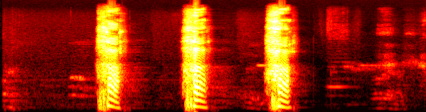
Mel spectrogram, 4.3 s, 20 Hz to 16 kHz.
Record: {"exhalation_length": "4.3 s", "exhalation_amplitude": 32767, "exhalation_signal_mean_std_ratio": 0.28, "survey_phase": "beta (2021-08-13 to 2022-03-07)", "age": "18-44", "gender": "Female", "wearing_mask": "No", "symptom_runny_or_blocked_nose": true, "symptom_headache": true, "symptom_change_to_sense_of_smell_or_taste": true, "symptom_loss_of_taste": true, "symptom_onset": "4 days", "smoker_status": "Ex-smoker", "respiratory_condition_asthma": false, "respiratory_condition_other": false, "recruitment_source": "Test and Trace", "submission_delay": "1 day", "covid_test_result": "Positive", "covid_test_method": "RT-qPCR", "covid_ct_value": 22.8, "covid_ct_gene": "ORF1ab gene"}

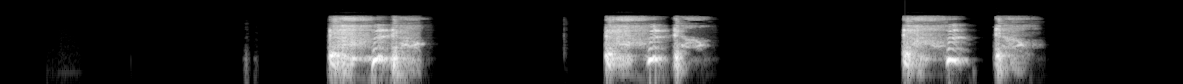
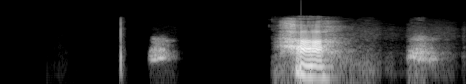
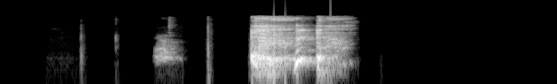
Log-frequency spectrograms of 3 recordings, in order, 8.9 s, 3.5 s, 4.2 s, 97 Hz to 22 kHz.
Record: {"three_cough_length": "8.9 s", "three_cough_amplitude": 32768, "three_cough_signal_mean_std_ratio": 0.34, "exhalation_length": "3.5 s", "exhalation_amplitude": 32767, "exhalation_signal_mean_std_ratio": 0.24, "cough_length": "4.2 s", "cough_amplitude": 29770, "cough_signal_mean_std_ratio": 0.29, "survey_phase": "beta (2021-08-13 to 2022-03-07)", "age": "45-64", "gender": "Female", "wearing_mask": "No", "symptom_cough_any": true, "symptom_runny_or_blocked_nose": true, "symptom_sore_throat": true, "symptom_fatigue": true, "symptom_headache": true, "symptom_change_to_sense_of_smell_or_taste": true, "symptom_loss_of_taste": true, "symptom_onset": "5 days", "smoker_status": "Never smoked", "respiratory_condition_asthma": false, "respiratory_condition_other": false, "recruitment_source": "Test and Trace", "submission_delay": "2 days", "covid_test_result": "Positive", "covid_test_method": "RT-qPCR", "covid_ct_value": 28.6, "covid_ct_gene": "ORF1ab gene"}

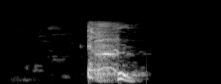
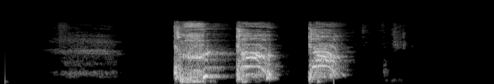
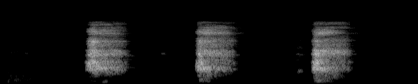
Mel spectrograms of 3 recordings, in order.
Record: {"cough_length": "2.2 s", "cough_amplitude": 29720, "cough_signal_mean_std_ratio": 0.38, "three_cough_length": "4.9 s", "three_cough_amplitude": 29915, "three_cough_signal_mean_std_ratio": 0.41, "exhalation_length": "4.2 s", "exhalation_amplitude": 18811, "exhalation_signal_mean_std_ratio": 0.39, "survey_phase": "beta (2021-08-13 to 2022-03-07)", "age": "45-64", "gender": "Female", "wearing_mask": "No", "symptom_cough_any": true, "symptom_runny_or_blocked_nose": true, "symptom_shortness_of_breath": true, "symptom_fatigue": true, "symptom_headache": true, "symptom_change_to_sense_of_smell_or_taste": true, "symptom_other": true, "symptom_onset": "4 days", "smoker_status": "Never smoked", "respiratory_condition_asthma": false, "respiratory_condition_other": false, "recruitment_source": "Test and Trace", "submission_delay": "1 day", "covid_test_result": "Positive", "covid_test_method": "RT-qPCR", "covid_ct_value": 18.2, "covid_ct_gene": "N gene"}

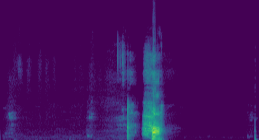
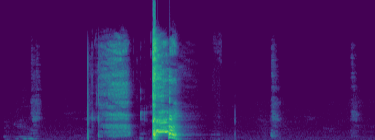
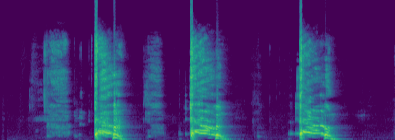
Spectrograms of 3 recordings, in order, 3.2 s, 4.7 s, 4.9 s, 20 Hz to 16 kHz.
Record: {"exhalation_length": "3.2 s", "exhalation_amplitude": 32768, "exhalation_signal_mean_std_ratio": 0.16, "cough_length": "4.7 s", "cough_amplitude": 32768, "cough_signal_mean_std_ratio": 0.22, "three_cough_length": "4.9 s", "three_cough_amplitude": 32768, "three_cough_signal_mean_std_ratio": 0.4, "survey_phase": "beta (2021-08-13 to 2022-03-07)", "age": "65+", "gender": "Female", "wearing_mask": "No", "symptom_none": true, "smoker_status": "Ex-smoker", "respiratory_condition_asthma": false, "respiratory_condition_other": false, "recruitment_source": "REACT", "submission_delay": "0 days", "covid_test_result": "Negative", "covid_test_method": "RT-qPCR", "influenza_a_test_result": "Negative", "influenza_b_test_result": "Negative"}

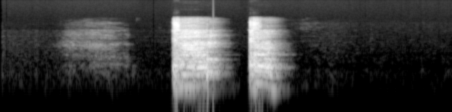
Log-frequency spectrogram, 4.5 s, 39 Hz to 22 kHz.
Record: {"cough_length": "4.5 s", "cough_amplitude": 31353, "cough_signal_mean_std_ratio": 0.33, "survey_phase": "beta (2021-08-13 to 2022-03-07)", "age": "45-64", "gender": "Female", "wearing_mask": "No", "symptom_cough_any": true, "symptom_fatigue": true, "symptom_fever_high_temperature": true, "symptom_headache": true, "symptom_change_to_sense_of_smell_or_taste": true, "symptom_loss_of_taste": true, "smoker_status": "Prefer not to say", "respiratory_condition_asthma": false, "respiratory_condition_other": false, "recruitment_source": "Test and Trace", "submission_delay": "2 days", "covid_test_result": "Positive", "covid_test_method": "RT-qPCR", "covid_ct_value": 14.7, "covid_ct_gene": "ORF1ab gene", "covid_ct_mean": 14.9, "covid_viral_load": "13000000 copies/ml", "covid_viral_load_category": "High viral load (>1M copies/ml)"}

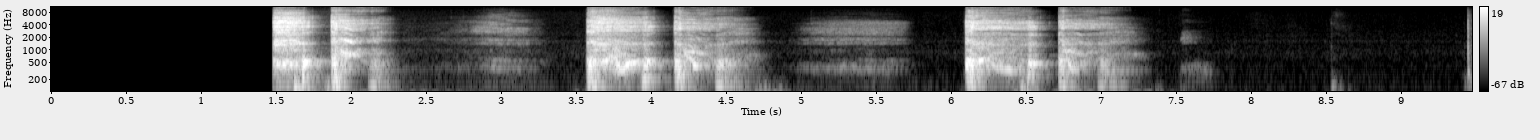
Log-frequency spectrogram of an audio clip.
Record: {"three_cough_length": "9.5 s", "three_cough_amplitude": 26015, "three_cough_signal_mean_std_ratio": 0.35, "survey_phase": "beta (2021-08-13 to 2022-03-07)", "age": "65+", "gender": "Male", "wearing_mask": "No", "symptom_none": true, "smoker_status": "Ex-smoker", "respiratory_condition_asthma": false, "respiratory_condition_other": false, "recruitment_source": "REACT", "submission_delay": "0 days", "covid_test_result": "Negative", "covid_test_method": "RT-qPCR", "influenza_a_test_result": "Negative", "influenza_b_test_result": "Negative"}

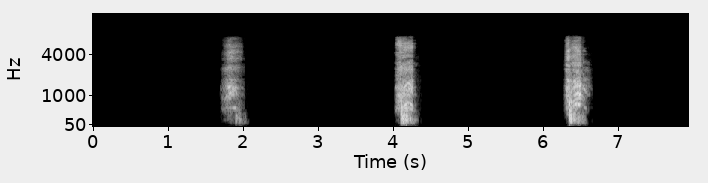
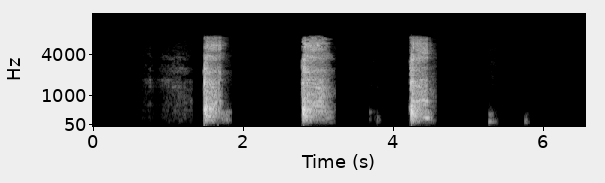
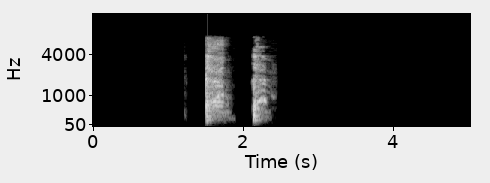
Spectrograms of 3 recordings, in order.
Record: {"exhalation_length": "7.9 s", "exhalation_amplitude": 31324, "exhalation_signal_mean_std_ratio": 0.21, "three_cough_length": "6.6 s", "three_cough_amplitude": 29589, "three_cough_signal_mean_std_ratio": 0.26, "cough_length": "5.0 s", "cough_amplitude": 32768, "cough_signal_mean_std_ratio": 0.22, "survey_phase": "beta (2021-08-13 to 2022-03-07)", "age": "18-44", "gender": "Male", "wearing_mask": "No", "symptom_runny_or_blocked_nose": true, "symptom_onset": "11 days", "smoker_status": "Never smoked", "respiratory_condition_asthma": false, "respiratory_condition_other": false, "recruitment_source": "REACT", "submission_delay": "1 day", "covid_test_result": "Negative", "covid_test_method": "RT-qPCR", "influenza_a_test_result": "Negative", "influenza_b_test_result": "Negative"}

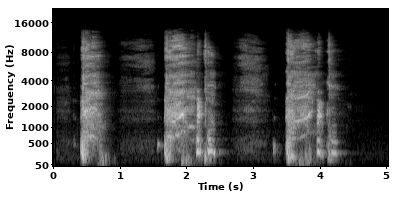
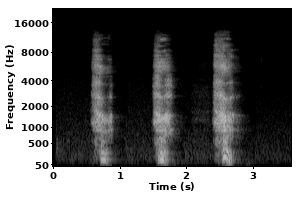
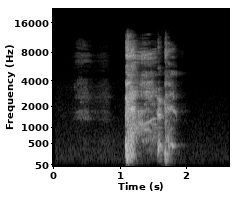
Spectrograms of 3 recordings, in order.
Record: {"three_cough_length": "5.0 s", "three_cough_amplitude": 19537, "three_cough_signal_mean_std_ratio": 0.46, "exhalation_length": "3.6 s", "exhalation_amplitude": 14335, "exhalation_signal_mean_std_ratio": 0.38, "cough_length": "2.6 s", "cough_amplitude": 13207, "cough_signal_mean_std_ratio": 0.34, "survey_phase": "beta (2021-08-13 to 2022-03-07)", "age": "45-64", "gender": "Male", "wearing_mask": "No", "symptom_cough_any": true, "symptom_fatigue": true, "symptom_change_to_sense_of_smell_or_taste": true, "symptom_onset": "4 days", "smoker_status": "Never smoked", "respiratory_condition_asthma": false, "respiratory_condition_other": false, "recruitment_source": "Test and Trace", "submission_delay": "1 day", "covid_test_result": "Positive", "covid_test_method": "RT-qPCR", "covid_ct_value": 19.5, "covid_ct_gene": "ORF1ab gene"}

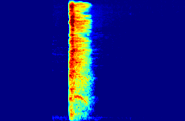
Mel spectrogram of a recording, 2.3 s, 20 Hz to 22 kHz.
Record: {"cough_length": "2.3 s", "cough_amplitude": 29166, "cough_signal_mean_std_ratio": 0.22, "survey_phase": "alpha (2021-03-01 to 2021-08-12)", "age": "18-44", "gender": "Female", "wearing_mask": "No", "symptom_none": true, "smoker_status": "Ex-smoker", "respiratory_condition_asthma": false, "respiratory_condition_other": false, "recruitment_source": "REACT", "submission_delay": "1 day", "covid_test_result": "Negative", "covid_test_method": "RT-qPCR"}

